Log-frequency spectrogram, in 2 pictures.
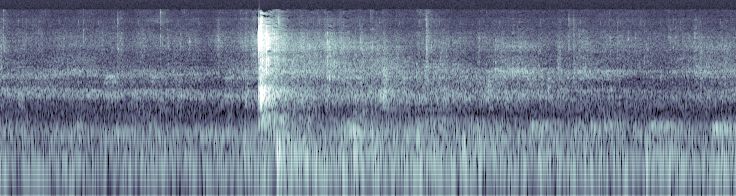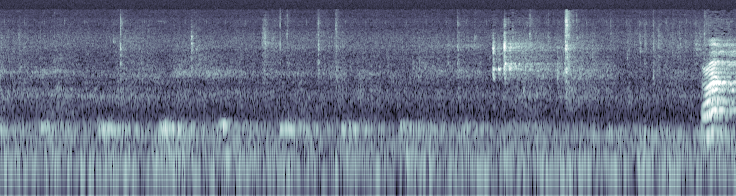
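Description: Steady low rumble of microphone handling noise while a horse moves about a sand arena, with one sharp swish about two and a half seconds in.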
